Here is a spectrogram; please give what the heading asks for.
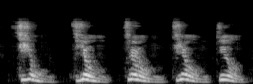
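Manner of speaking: repeated "pew" launch sounds, each falling; imitated shooting noises. Reviewer mimicking a body shooting out like Jack-in-the-Box, mock effects. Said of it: "his freaking body shoots out like".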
